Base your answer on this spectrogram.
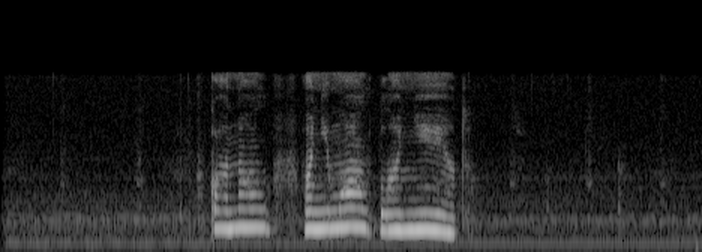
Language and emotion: Russian, sad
